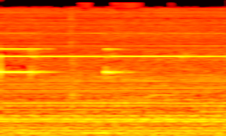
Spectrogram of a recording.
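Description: Door-open alarm on a cold room beeping in short electronic tones, two clear bright beeps about half a second apart against a steady low machine hum, fairly close and with no talk.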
